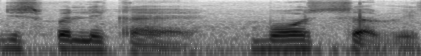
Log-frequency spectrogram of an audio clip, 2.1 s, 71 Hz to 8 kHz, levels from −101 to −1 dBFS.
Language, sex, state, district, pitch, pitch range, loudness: Hindi, male, Himachal Pradesh, Shimla, 130 Hz, 115-140 Hz, -17 LUFS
